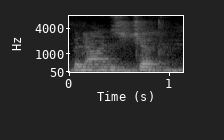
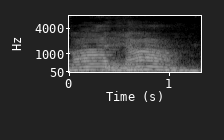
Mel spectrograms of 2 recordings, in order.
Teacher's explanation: It's because of the like you said, the anuswara in Dam, which is plural, accusative plural, and then before cha, you add that sh. It makes it smoother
